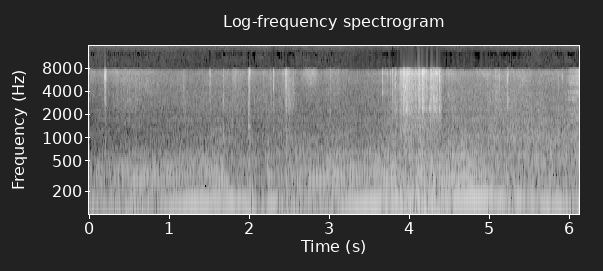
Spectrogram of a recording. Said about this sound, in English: it's front wheel drive, so the front wheel was just spinning then.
